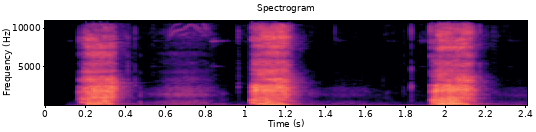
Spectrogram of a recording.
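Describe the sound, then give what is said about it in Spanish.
A voice imitates the hacking kennel cough of four sick dogs, Lola, Balam, Kobe and Rodrigo: three harsh, raspy bursts evenly spaced about a second apart, loud, with only faint breathing in between. “le tocó sufrir la tos de perrera de Lola y Balam y todo fue tan contagioso porque Kobe y Rodrigo”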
